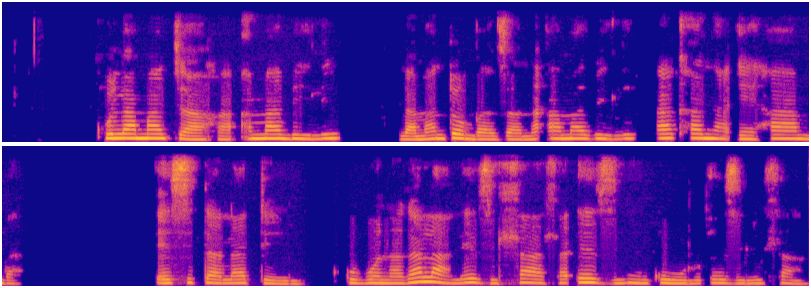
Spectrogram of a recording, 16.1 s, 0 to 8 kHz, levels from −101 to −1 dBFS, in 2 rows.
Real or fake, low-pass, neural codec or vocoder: real; 7.2 kHz; none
